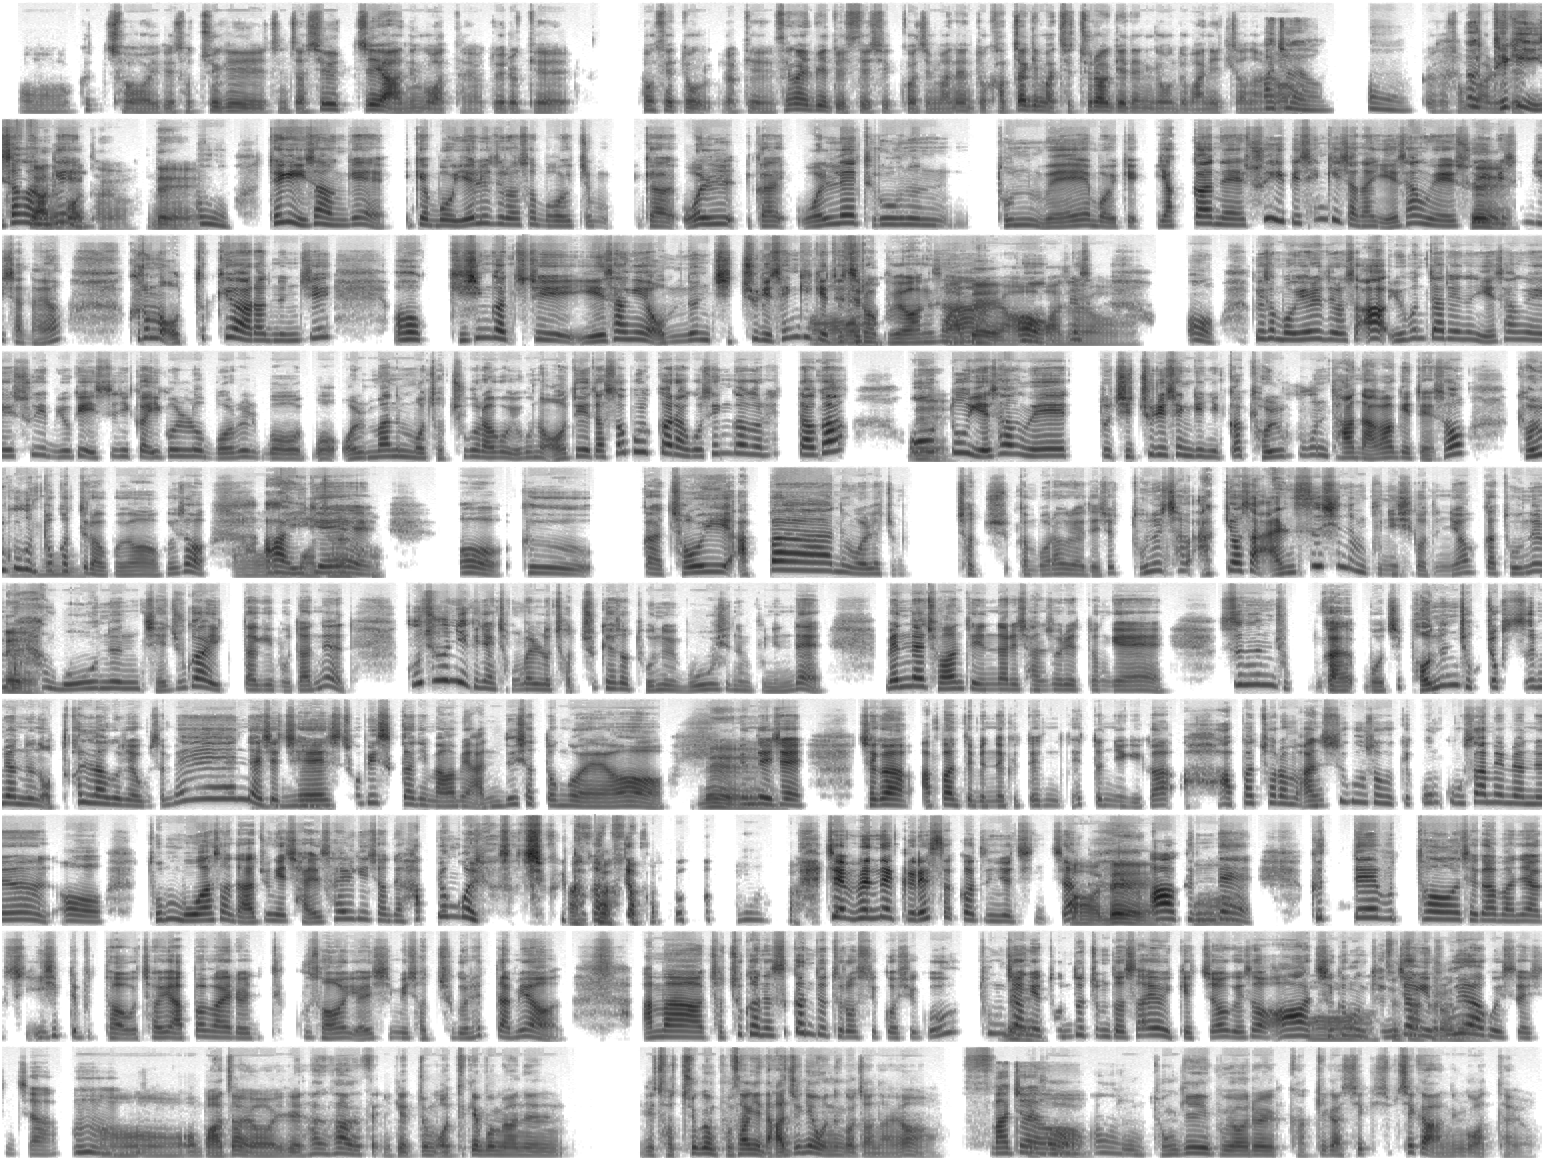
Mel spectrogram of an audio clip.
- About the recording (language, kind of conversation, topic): Korean, advice, 돈을 꾸준히 저축하는 습관을 어떻게 만들 수 있을까요?
- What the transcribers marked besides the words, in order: other background noise; laughing while speaking: "되더라고요"; laughing while speaking: "어"; laughing while speaking: "맞아요"; laughing while speaking: "걸려서 죽을 것 같다고"; laugh; laugh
